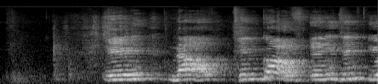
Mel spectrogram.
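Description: An elderly man lectures in a calm, clear voice.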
